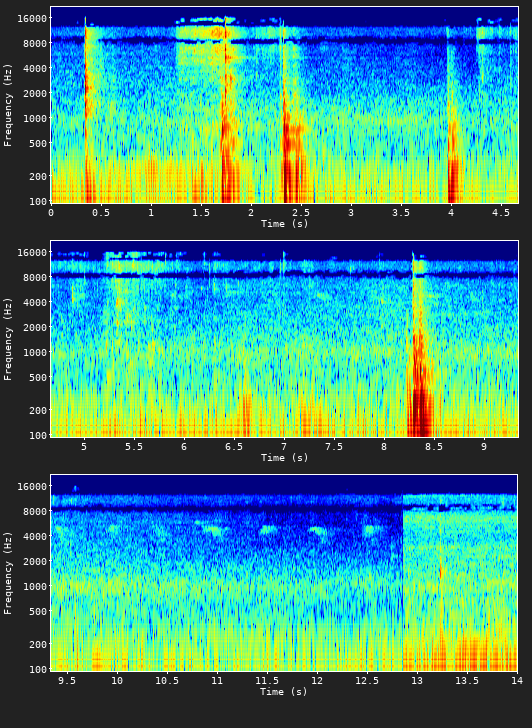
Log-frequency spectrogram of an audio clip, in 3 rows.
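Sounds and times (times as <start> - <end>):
water pouring into a basket: 4.2 - 7.2.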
